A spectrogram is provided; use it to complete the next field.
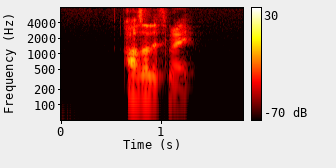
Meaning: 1. to liberate 2. to set free, to free, to release 3. to dismiss, discharge (with vəzifə (“position”) or iş (“job”))
- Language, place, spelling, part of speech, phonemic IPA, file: Azerbaijani, Baku, azad etmək, verb, /ɑˈzɑd etˈmæk/, Az-az-azad etmək.ogg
